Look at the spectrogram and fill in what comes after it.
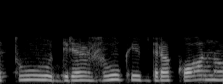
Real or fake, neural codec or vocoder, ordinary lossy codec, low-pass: fake; codec, 16 kHz, 4 kbps, FreqCodec, larger model; Opus, 24 kbps; 3.6 kHz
